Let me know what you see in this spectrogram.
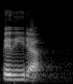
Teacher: Este verbo es agudo, el acento está en la última sílaba, pedirá. Ese verbo no podemos cambiar el acento, no podemos decir pedirá o pedirá.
